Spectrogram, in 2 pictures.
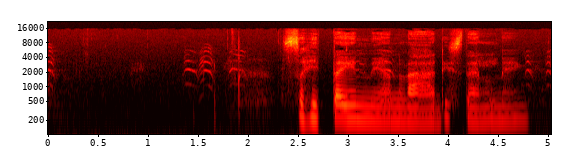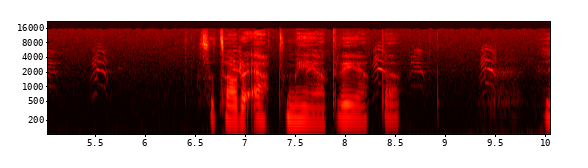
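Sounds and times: faint distant bird calls: 0:00.0 - 0:02.3, 0:04.4 - 0:06.2, 0:08.1 - 0:10.0.

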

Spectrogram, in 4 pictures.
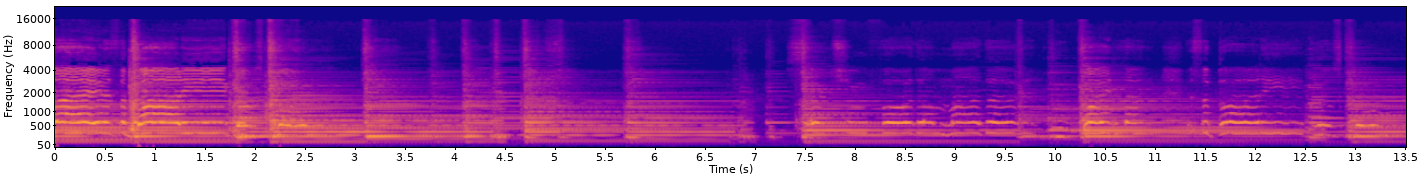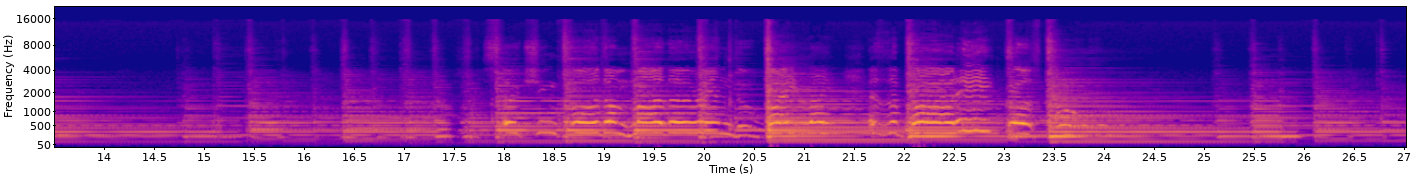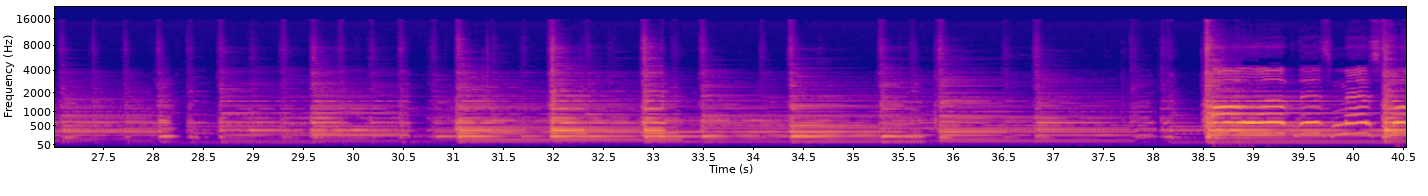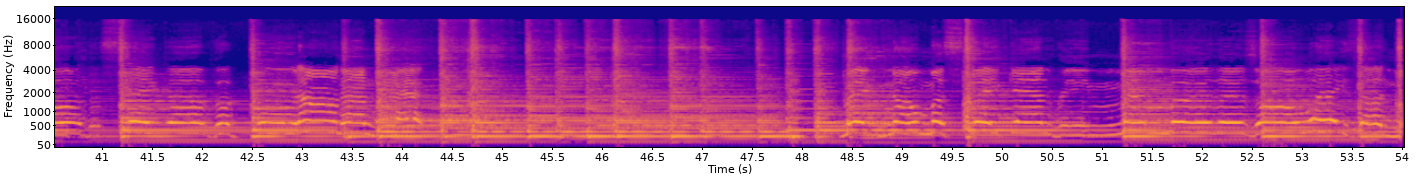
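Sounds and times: person singing: 0:00.0 - 0:05.4, 0:07.1 - 0:14.6, 0:17.6 - 0:24.8, 0:38.5 - 0:54.0
acoustic guitar strumming: 0:00.0 - 0:54.0.

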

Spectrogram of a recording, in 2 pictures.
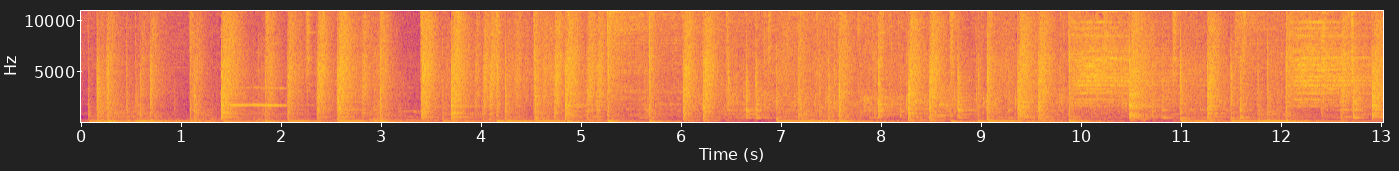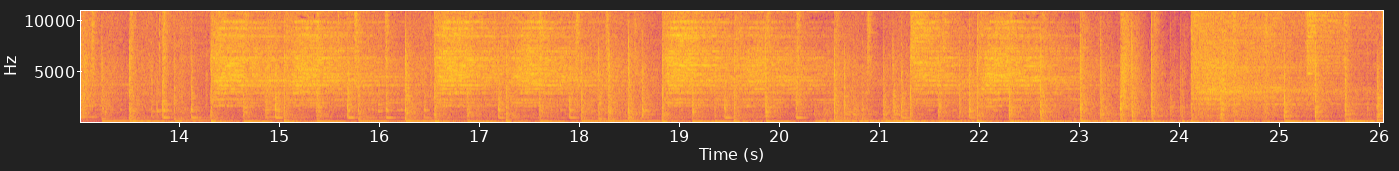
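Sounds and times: jazz drum kit: 0:00.0 - 0:26.0.

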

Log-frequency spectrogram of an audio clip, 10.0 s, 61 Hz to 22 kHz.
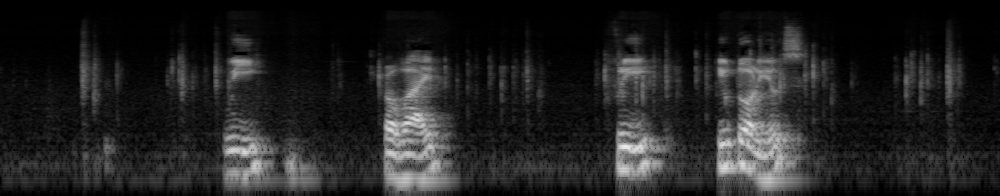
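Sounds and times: faint keyboard typing: 0:00.0 - 0:02.4, 0:03.1 - 0:10.0.

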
